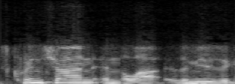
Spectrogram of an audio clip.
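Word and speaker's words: Quinshon: And I we were we had the lady who's in charge of pronunciation and Roger was right there and so she's like, "It's it's Quinchan."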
